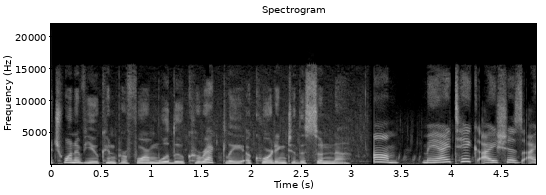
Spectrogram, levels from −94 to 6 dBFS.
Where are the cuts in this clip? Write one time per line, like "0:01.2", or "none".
0:03.0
